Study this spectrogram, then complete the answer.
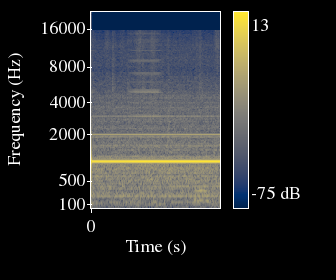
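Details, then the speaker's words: Amplifier load test with a pure steady tone around 1 kHz, no rasp or buzz, after earlier distortion from voltage sag; a clean wave measured at 39.6 and 44, then both channels adjusted to the edge of distortion and matched at about 43.2. "es una onda limpia entonces vamos a medirla"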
